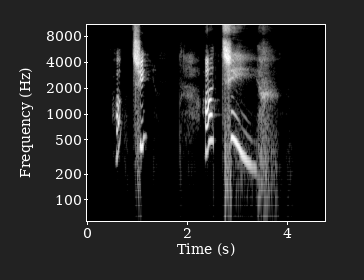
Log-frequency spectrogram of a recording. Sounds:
Sneeze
